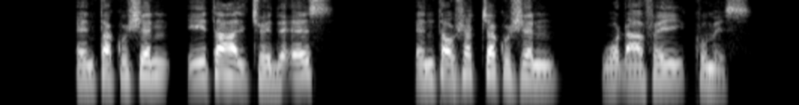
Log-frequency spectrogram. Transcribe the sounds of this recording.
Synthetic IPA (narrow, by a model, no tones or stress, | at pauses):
ʔɪnt̪ːɐkʊʃɛniːt̪ɐhɐlt͡ʃːɔjd̪ɛʔe̞ːs | ʔɪnt̪ːɐʊʃ̬ɐt͡ʃːɐkʊʃɛn | wɔɗaːfɛjkʊme̞ːs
